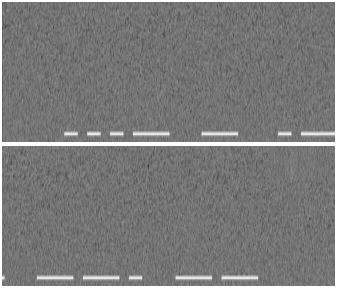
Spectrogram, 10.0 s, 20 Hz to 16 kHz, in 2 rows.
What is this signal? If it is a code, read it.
Morse code, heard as a keyed tone, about 7 wpm, 1020 Hz. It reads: VTAGM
